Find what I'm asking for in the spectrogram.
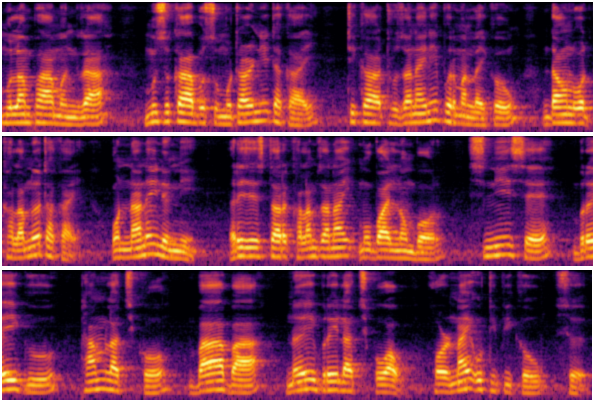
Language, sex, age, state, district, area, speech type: Bodo, male, 18-30, Assam, Kokrajhar, rural, read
